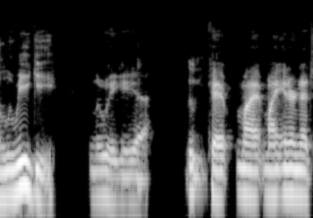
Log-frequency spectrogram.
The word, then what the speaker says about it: Luigi: You've got to now, hard G that the Luigi.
